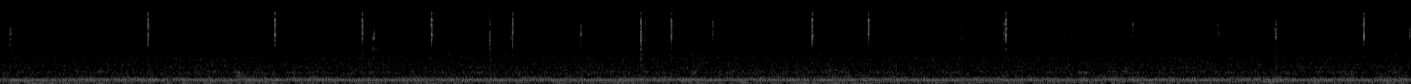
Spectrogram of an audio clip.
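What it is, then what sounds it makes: Soap bar scratched with a scissor blade. A thin scissor blade scratches lines near the edge of a solid mint-and-white striped soap bar. Short, sharp, bright clicks and scrapes come at irregular intervals over a steady low hum.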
